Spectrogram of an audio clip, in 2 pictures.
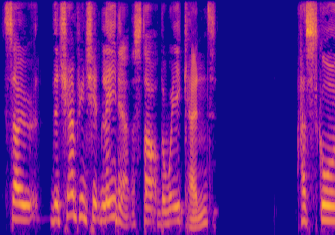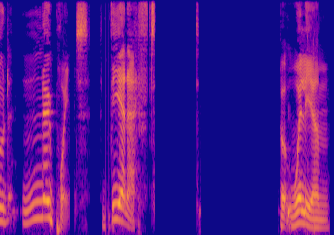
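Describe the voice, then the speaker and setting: A man's voice: medium pitch, no room sound. A man co-hosting a sports podcast in a casual, chatty style. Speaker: podcast co-host.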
